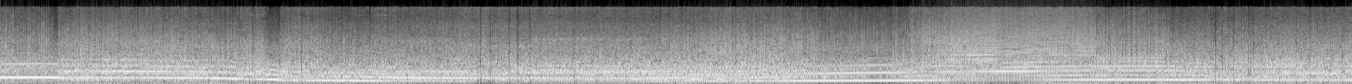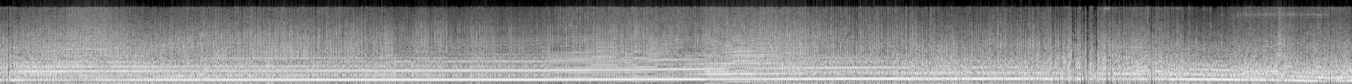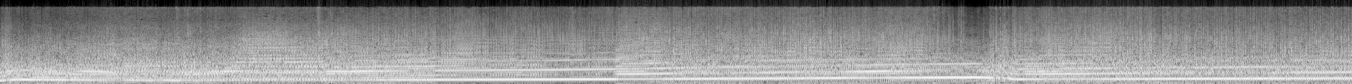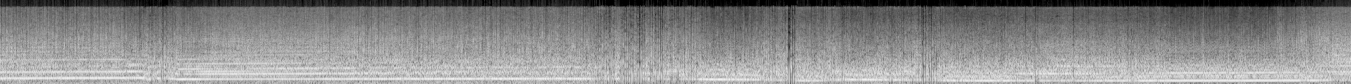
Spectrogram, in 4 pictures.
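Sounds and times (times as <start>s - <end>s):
race car engine under load: 0.0s - 54.0s
wind and road noise: 0.0s - 54.0s.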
